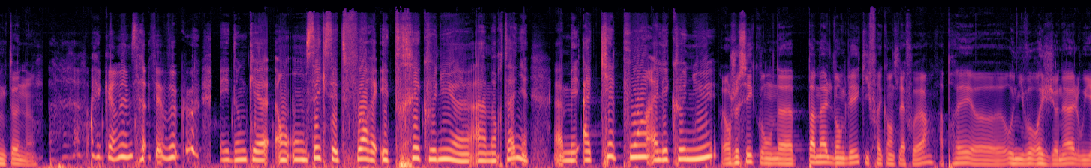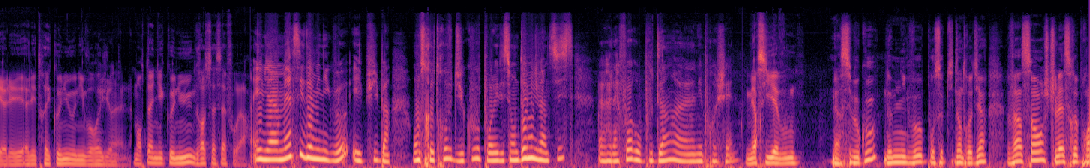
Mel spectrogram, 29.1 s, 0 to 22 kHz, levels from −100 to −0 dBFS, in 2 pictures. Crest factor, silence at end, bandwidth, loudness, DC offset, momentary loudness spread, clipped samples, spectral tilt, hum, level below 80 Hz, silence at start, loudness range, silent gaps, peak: 14 dB; 0 s; 13.5 kHz; -21 LUFS; under 0.1%; 13 LU; under 0.1%; -7 dB/octave; none; -38 dBFS; 0 s; 9 LU; none; -6 dBFS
